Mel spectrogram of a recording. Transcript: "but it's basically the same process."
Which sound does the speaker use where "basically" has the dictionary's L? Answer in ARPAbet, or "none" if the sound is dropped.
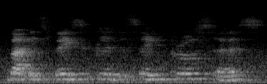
L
